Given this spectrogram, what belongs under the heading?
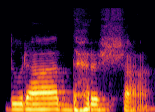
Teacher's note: Just notice the Mahaprana in Duradharsha, just a little more, a slight little more emphasis there.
